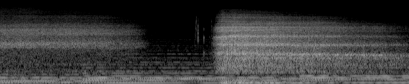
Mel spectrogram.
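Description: A deep breath drawn in and released, a broad breathy rush that drops away briefly near the middle and then returns stronger, over a faint low steady tone.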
